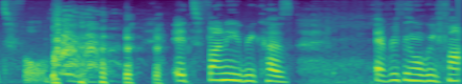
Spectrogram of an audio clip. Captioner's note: laughs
